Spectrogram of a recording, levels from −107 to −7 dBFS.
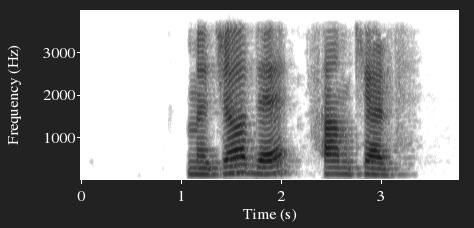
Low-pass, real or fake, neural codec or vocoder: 3.6 kHz; real; none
